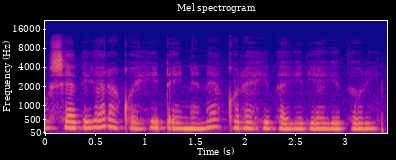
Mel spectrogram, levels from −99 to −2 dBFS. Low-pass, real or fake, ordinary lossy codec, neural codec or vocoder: 14.4 kHz; real; none; none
